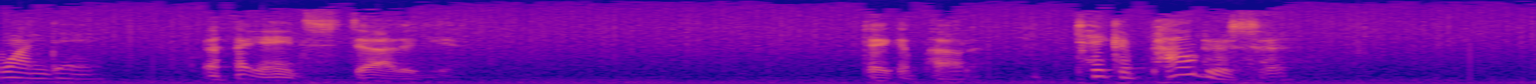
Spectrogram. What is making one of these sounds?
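A young man speaks with animation nearby.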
